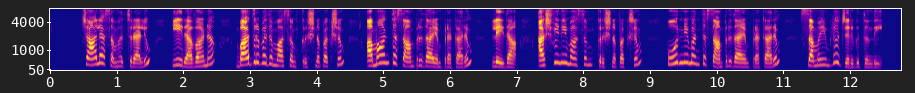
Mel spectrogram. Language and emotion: Telugu, neutral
